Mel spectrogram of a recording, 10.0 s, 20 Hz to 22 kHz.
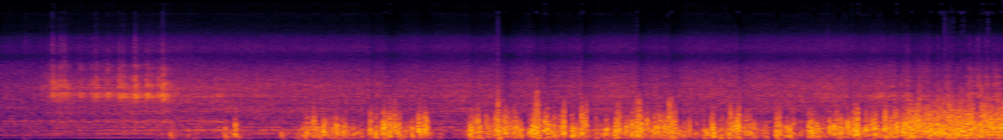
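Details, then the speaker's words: Heavily worn Patton U2-1479 14-inch floor fan on its first test run: ragged clatter and uneven thumps build as it spins up instead of a smooth hum. The motor bearings are dry and worn and need oil, and the washers likely need replacing. It spins freely and is not seized. "Those bearings do not sound like they're too happy. So yeah, I think I'm gonna stop right there. I mean, the bearings are definitely in need of oil, but it sounds like those the washers in that thing definitely need to be replaced."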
